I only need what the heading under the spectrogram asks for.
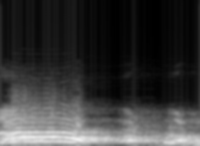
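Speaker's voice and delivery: very high mock shriek; short piercing scream, replayed on request for comedy; imitated scream. Wife screaming again for the do-over, mock scream. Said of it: "She screams again".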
